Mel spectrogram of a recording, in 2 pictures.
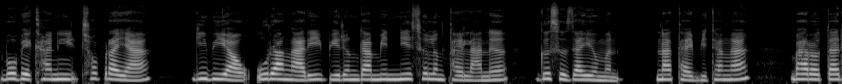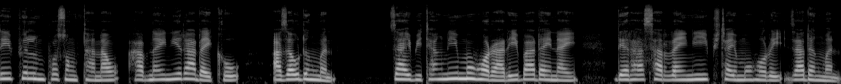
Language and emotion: Bodo, neutral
